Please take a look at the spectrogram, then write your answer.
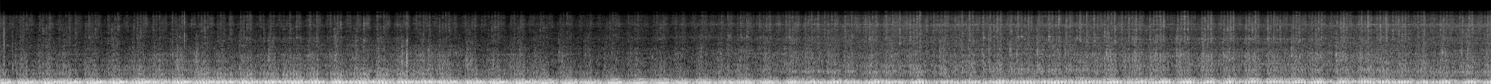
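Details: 1998 Mitsubishi Eclipse RS idling: deep steady rumble with a light repetitive knock on top; owner thinks it comes from the transmission, cause unknown.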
